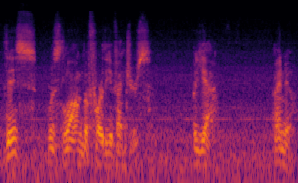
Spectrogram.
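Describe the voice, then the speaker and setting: An actor playing a sardonic, commanding billionaire hero. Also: male voice, low-pitched, unhurried, a little hiss or hum, low-quality recording. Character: cocky male billionaire hero leader.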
